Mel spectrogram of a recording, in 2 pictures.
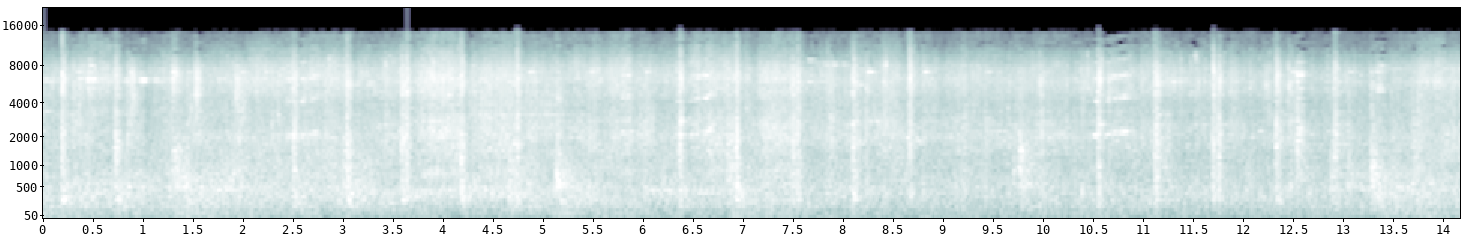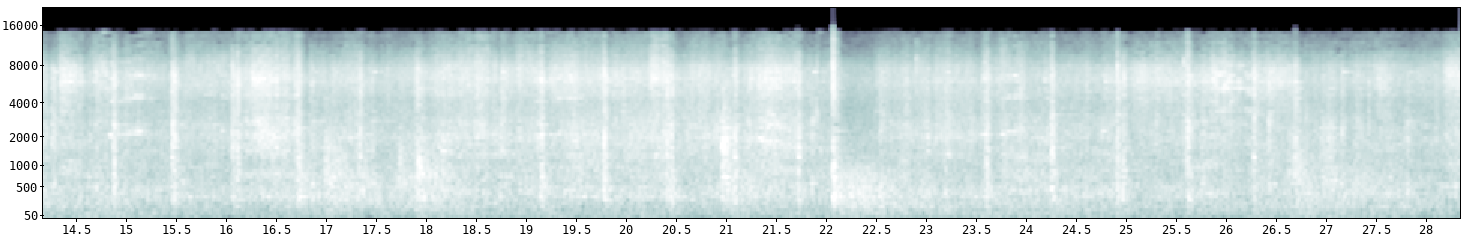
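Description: Stone hopper cars of a long freight train rolling past close by: a steady clatter of steel wheels over the rail joints, thick with sharp clicks and knocks.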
